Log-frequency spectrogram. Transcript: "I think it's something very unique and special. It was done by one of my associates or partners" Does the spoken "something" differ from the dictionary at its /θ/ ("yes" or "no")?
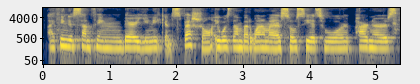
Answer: no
